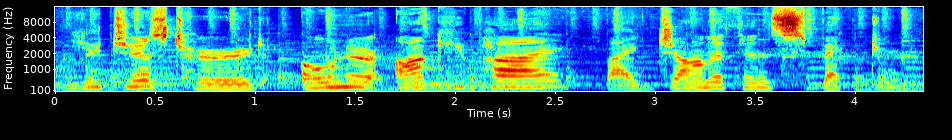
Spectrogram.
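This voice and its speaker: A woman hosting an arts show, putting polished questions to guests in an articulate, deliberate way. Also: mid-range voice, over loud music. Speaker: host, interviewer.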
